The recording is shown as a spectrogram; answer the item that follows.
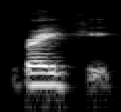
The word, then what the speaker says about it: Reiki: to make sure I'm saying it right again Reiki Reiki yes okay so for those of us that do not know what raiki is Dr mwa is GNA tell us all about it okay very good so Reiki is an energy healing modality and basically it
